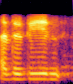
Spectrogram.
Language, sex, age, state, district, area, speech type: Manipuri, female, 45-60, Manipur, Imphal East, rural, conversation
